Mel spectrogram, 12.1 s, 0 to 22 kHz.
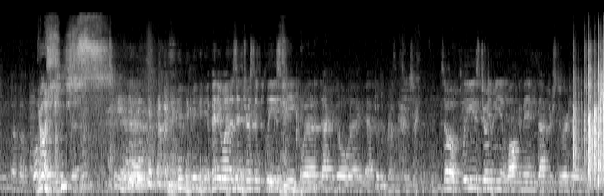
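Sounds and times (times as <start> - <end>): man speaking: 0.6 - 2.5, 4.0 - 11.3.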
